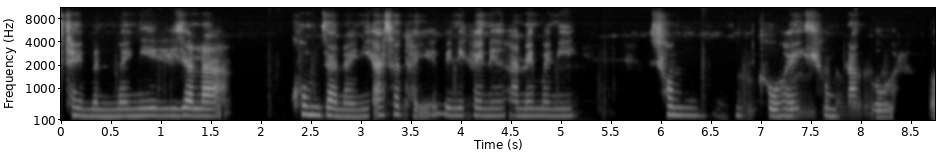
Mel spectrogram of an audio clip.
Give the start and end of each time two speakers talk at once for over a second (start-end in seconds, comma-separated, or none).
6.8-8.2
